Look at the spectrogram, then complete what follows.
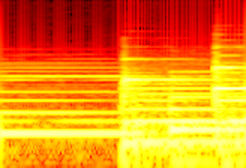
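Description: Background music: a held chord slowly fading, then new notes struck about a second in and twice more soon after.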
